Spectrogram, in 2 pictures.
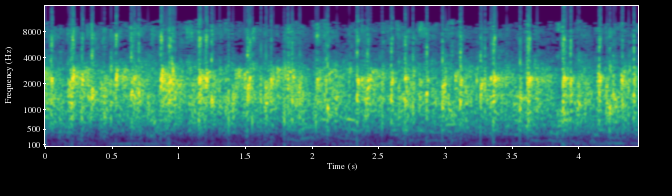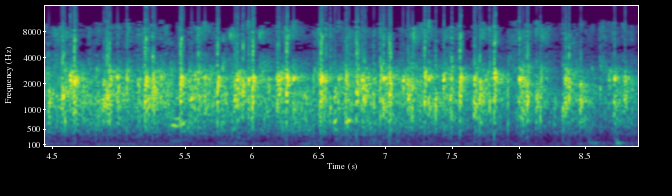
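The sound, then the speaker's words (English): A crowd at San Diego Comic Fest applauds loudly and steadily, dense overlapping claps filling the whole stretch without pause, with a faint murmur of voices mixed in. “Let's give a big round of applause for the gorgeous...”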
